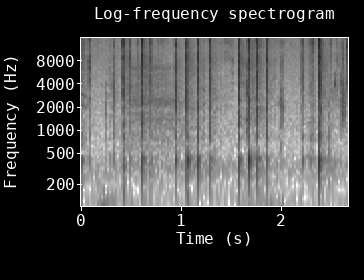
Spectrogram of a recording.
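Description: The graphic novel "March, Book 3" is tapped on in a quick, uneven series of light, dry taps. Each tap has a short hollow knock around 400 Hz and dies away almost instantly.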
